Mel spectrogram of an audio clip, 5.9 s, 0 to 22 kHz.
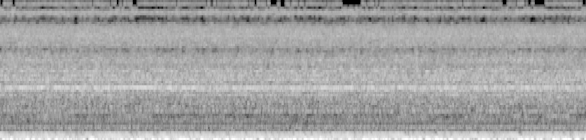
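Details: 2001 BMW E46 330Ci with MAF sensor unplugged, warm, throttle floored: flat steady drone with no climb in pitch, won't rev past 3000 rpm, barely drivable with no power; cats red hot, owner guesses fuel or oil getting in.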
